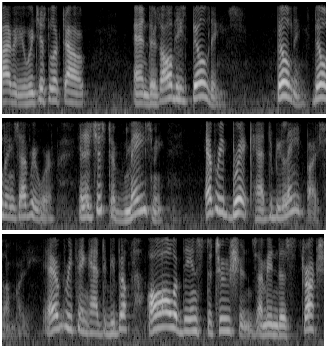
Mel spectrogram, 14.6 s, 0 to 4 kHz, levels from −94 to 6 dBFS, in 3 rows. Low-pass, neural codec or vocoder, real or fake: 3.6 kHz; codec, 16 kHz, 4 kbps, FunCodec, trained on Chinese and English, 50 frames a second; fake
